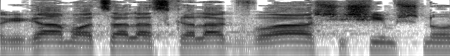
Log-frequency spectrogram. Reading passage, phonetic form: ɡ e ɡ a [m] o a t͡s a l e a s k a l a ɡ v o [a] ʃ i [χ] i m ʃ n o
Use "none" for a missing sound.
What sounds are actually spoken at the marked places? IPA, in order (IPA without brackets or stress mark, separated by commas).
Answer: m, a, ʃ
